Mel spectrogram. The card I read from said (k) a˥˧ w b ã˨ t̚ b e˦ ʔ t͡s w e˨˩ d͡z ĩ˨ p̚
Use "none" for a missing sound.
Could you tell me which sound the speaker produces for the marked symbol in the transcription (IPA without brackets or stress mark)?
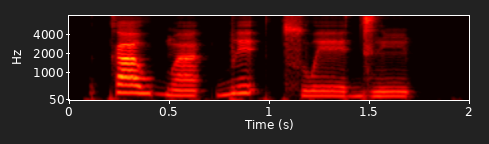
k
